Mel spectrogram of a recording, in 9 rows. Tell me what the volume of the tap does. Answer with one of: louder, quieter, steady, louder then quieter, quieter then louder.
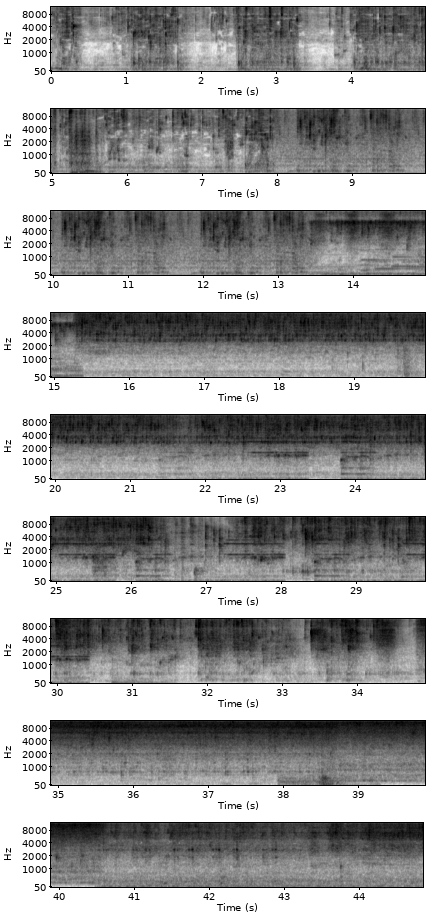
steady.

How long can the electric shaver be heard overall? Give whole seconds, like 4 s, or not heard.
not heard.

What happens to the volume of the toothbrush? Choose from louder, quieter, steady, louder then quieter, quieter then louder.
steady.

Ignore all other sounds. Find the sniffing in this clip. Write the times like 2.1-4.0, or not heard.
13.4-14.6, 33.4-34.5.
